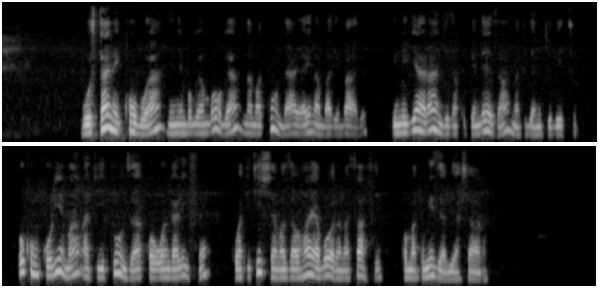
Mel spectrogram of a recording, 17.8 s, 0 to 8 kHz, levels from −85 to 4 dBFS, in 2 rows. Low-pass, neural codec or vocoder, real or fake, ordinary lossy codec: 7.2 kHz; codec, 16 kHz in and 24 kHz out, 1 kbps, XY-Tokenizer; fake; MP3, 32 kbps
